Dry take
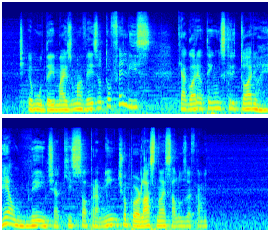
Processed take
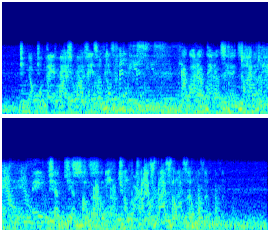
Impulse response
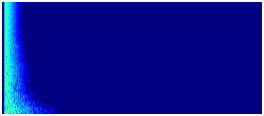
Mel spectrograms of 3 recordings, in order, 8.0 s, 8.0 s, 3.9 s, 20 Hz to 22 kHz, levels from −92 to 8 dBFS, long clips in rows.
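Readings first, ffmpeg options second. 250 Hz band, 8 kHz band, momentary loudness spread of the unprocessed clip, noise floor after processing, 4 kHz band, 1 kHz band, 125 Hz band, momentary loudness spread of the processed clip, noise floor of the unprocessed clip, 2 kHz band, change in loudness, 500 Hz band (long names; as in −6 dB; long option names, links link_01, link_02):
−11.5 dB, −34.5 dB, 11 LU, −47 dBFS, −4.0 dB, −9.0 dB, −14.5 dB, 5 LU, −54 dBFS, −3.0 dB, −11.5 dB, −11.0 dB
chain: -af "afftfilt=real='re*lt(hypot(re,im),0.0708)':imag='im*lt(hypot(re,im),0.0708)':win_size=1024:overlap=0.75,equalizer=frequency=120:width_type=o:width=2.7:gain=10.5,flanger=delay=8.2:depth=7.2:regen=4:speed=0.46:shape=triangular,aecho=1:1:255|510|765:0.501|0.135|0.0365,aresample=11025,aresample=44100,volume=2dB"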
